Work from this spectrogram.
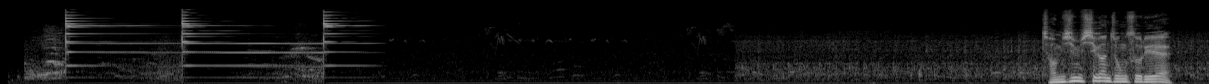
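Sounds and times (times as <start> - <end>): school bell ringing: 0.4 - 3.9.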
